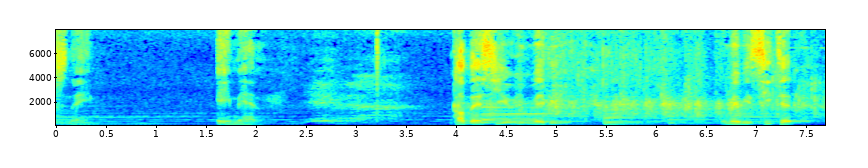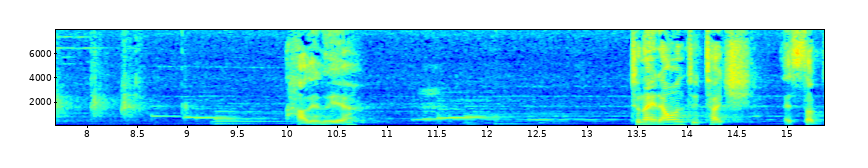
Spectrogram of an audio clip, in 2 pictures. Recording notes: A message preached at the SAT service. At the True Vine Cathedral Bantama.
